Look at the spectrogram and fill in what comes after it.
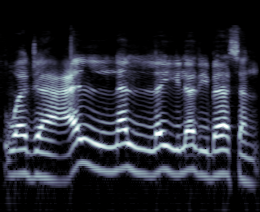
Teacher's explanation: اللام مظهرة عند النون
